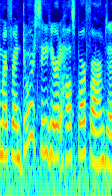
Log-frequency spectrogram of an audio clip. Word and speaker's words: HausBar: today we're visiting my friend dorsy here at housebar Farm did I say it right you said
